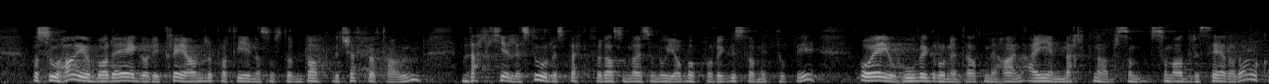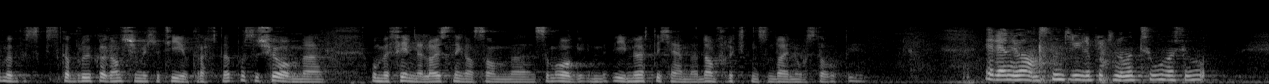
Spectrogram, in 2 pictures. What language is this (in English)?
Norwegian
